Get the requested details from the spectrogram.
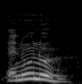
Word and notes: nunung: Ansus

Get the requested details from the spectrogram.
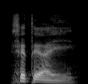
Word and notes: swtw ahi: apatani

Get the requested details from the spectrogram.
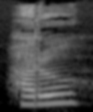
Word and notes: harú: apatani

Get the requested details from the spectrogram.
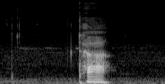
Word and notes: تَ: ta; Vafsi

